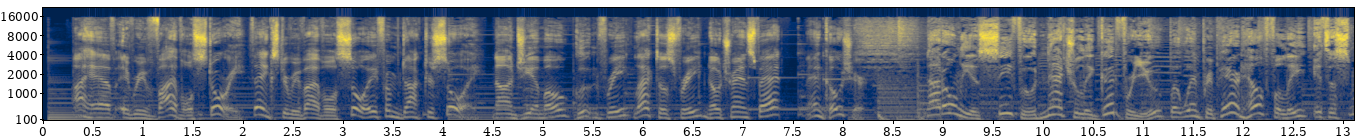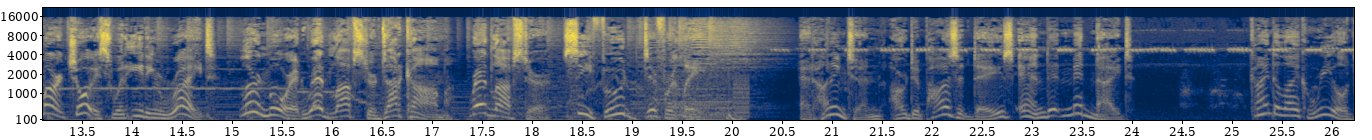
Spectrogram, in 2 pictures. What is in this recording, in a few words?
english us and canada male commercial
